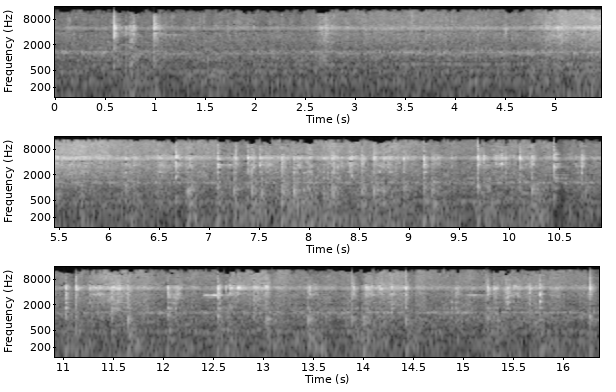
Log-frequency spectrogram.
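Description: Chilli sauce and fries sizzling in a steel wok, the sizzle growing stronger about five seconds in. The metal ladle scrapes and clicks against the wok again and again as the fries are stirred and tossed.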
